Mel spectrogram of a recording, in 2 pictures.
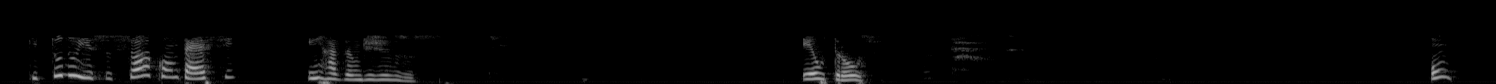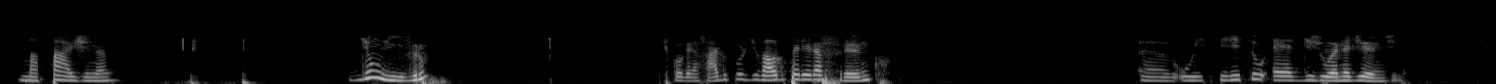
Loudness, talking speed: -31 LUFS, 60 wpm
